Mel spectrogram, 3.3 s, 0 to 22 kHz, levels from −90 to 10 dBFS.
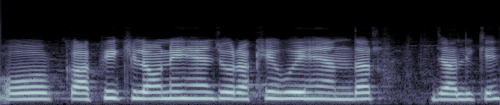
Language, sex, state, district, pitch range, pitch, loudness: Hindi, female, Punjab, Pathankot, 230-250 Hz, 235 Hz, -14 LUFS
